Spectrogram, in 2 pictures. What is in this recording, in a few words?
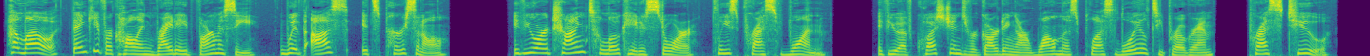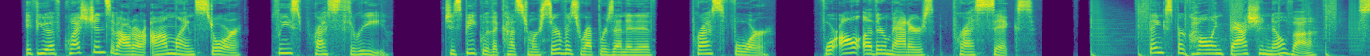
Telephony; AdvantageIVR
